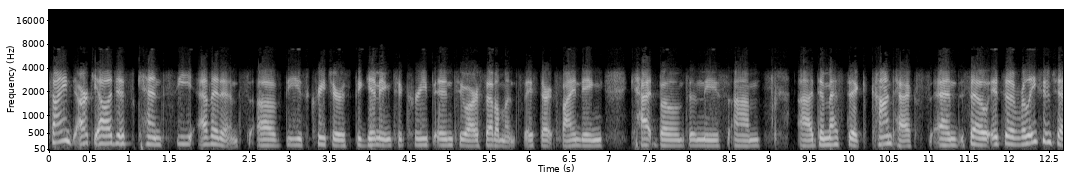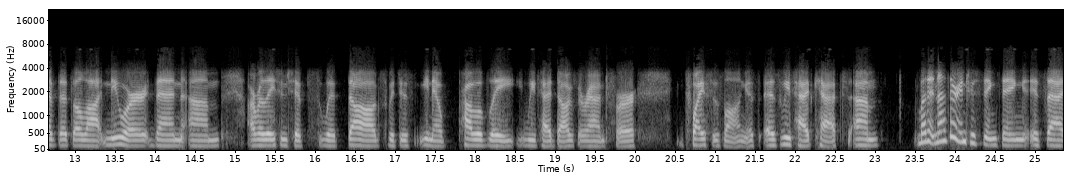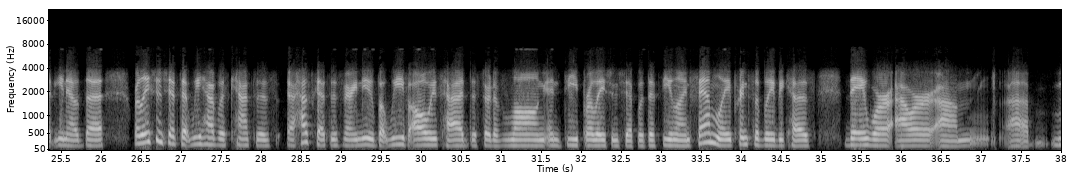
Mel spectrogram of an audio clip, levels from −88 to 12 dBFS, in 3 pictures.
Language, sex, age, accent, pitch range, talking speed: English, female, 30-49, American, 160-195 Hz, 160 wpm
